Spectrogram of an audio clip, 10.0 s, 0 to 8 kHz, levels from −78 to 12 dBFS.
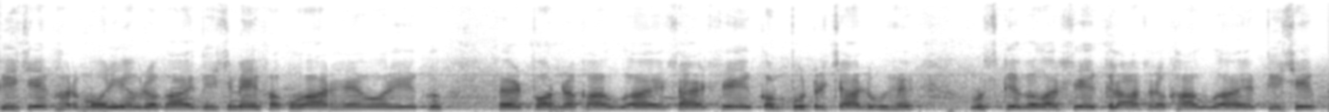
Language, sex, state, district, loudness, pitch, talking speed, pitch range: Hindi, female, Uttarakhand, Uttarkashi, -14 LUFS, 195 Hz, 185 wpm, 190-205 Hz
